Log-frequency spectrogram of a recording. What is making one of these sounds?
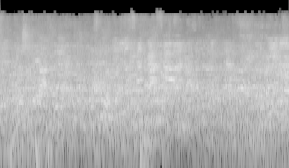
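A crowd of spectators shouts and cheers loudly.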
